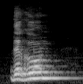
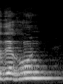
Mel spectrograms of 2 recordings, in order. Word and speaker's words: the: টি এইচই থাকলে উচ্চারণ করব আমরা কি দি উচ্চারণ করব যেমন বলছে টি এ দেখুন তারপর দেখুন এস এন সান আছে সান আছে অর্থাৎ প্রথমে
